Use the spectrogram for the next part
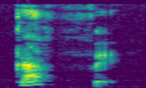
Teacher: Fé é a sílaba mais forte, certo? Portanto, fé é a sílaba tônica.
